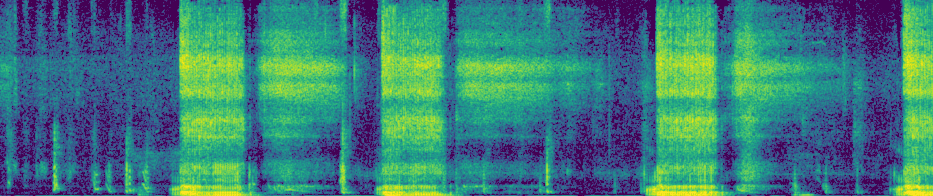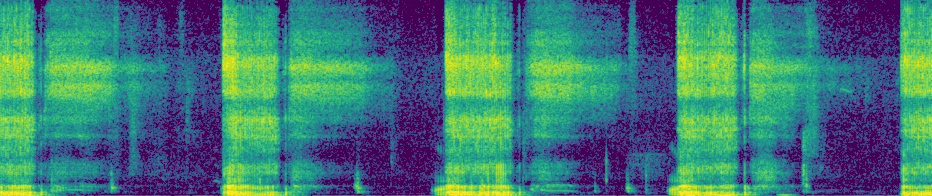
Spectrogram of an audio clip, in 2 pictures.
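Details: Nursing American Bully mother dozing beside her newborn pups, giving a steady series of seven loud, gravelly snores at about two-and-a-half-second intervals, breathing quietly in between.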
